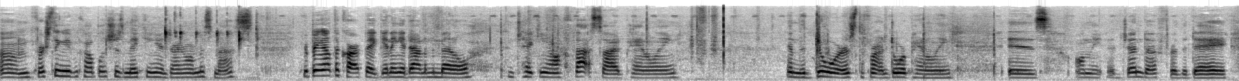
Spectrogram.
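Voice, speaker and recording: A woman speaking at a fairly quick pace, with fairly even intonation and light background noise. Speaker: vlogger. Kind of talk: casual vlog chat. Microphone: phone near.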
